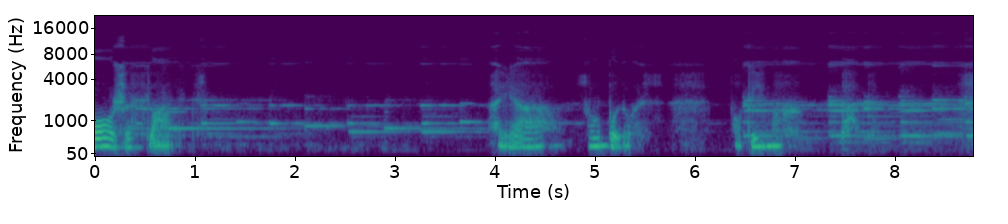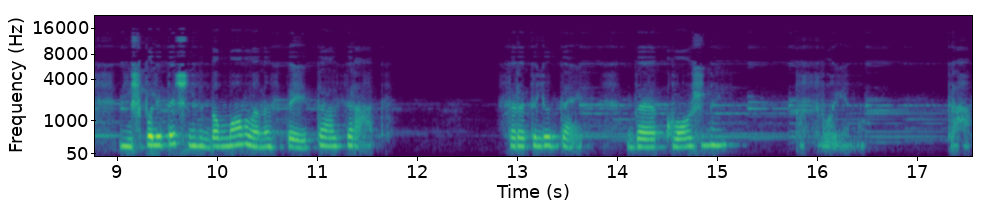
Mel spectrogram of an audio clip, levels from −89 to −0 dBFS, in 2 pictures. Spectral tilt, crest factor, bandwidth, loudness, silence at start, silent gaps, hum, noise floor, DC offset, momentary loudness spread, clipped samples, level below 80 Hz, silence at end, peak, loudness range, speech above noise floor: -6 dB/octave; 26 dB; 13.5 kHz; -27 LUFS; 0 s; none; none; -68 dBFS; under 0.1%; 24 LU; under 0.1%; -68 dBFS; 0 s; -4 dBFS; 19 LU; 41 dB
